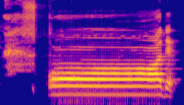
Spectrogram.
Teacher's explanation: اچھا، اس کو سواد نہیں پڑھنا آپ نے، ٹھیک ہے۔ صاد کو پڑھتے ہوئے واو کی آواز نہیں آنی چاہیے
